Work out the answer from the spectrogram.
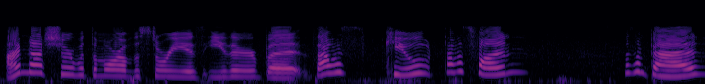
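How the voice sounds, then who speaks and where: A woman's voice: sits high, big pitch swings, a little slow, bright, forceful tone, dull audio. A woman who hosts a stream, reading storybook tales aloud and speaking casually to listeners. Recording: clearly noisy background with clicks.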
